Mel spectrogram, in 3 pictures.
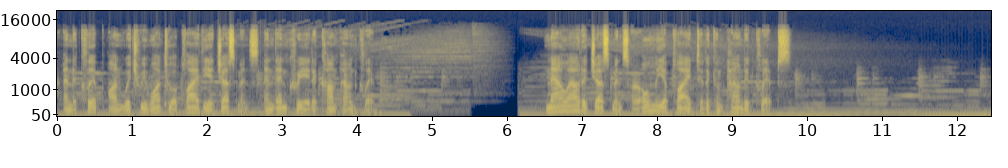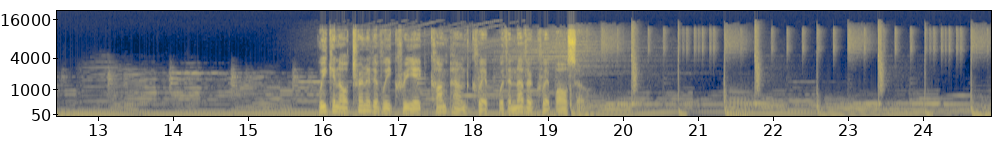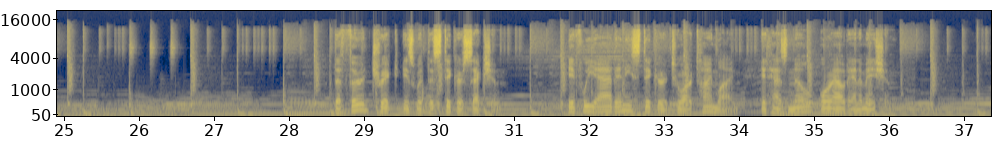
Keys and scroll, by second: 14.0 space, 15.8 ctrl+z, 25.0 space, 26.5 space, 37.1 space.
